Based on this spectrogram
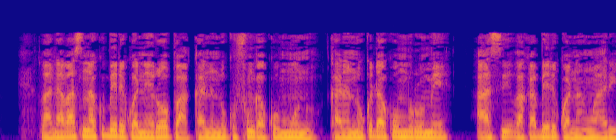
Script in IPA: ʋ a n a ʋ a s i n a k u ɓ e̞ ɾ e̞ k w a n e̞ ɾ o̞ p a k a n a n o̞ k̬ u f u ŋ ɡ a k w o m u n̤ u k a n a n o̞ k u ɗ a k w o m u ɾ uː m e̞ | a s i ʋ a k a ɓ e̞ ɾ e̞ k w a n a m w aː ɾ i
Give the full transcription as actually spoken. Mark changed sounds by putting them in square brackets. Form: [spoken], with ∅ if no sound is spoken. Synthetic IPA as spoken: ʋ a n a ʋ a s i n a k u ɓ e̞ ɾ e̞ k w a n e̞ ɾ o̞ p a k a n a n o̞ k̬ u f u ŋ ɡ a k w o m u n̤ u k a n a n o̞ k u ɗ a k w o m u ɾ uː m e̞ | a s i ʋ a k a ɓ e̞ ɾ e̞ k w a n a m w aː ɾ i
